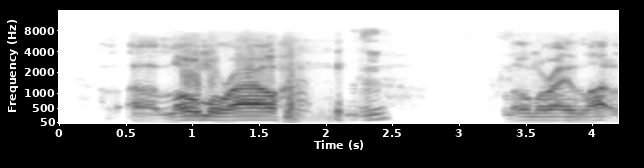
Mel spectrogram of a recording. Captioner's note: laugh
